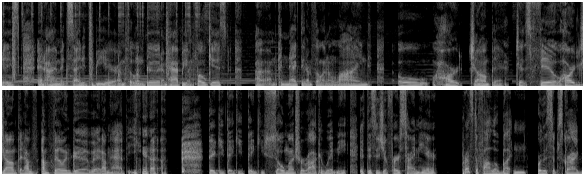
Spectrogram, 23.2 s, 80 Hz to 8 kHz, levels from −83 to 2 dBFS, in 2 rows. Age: 20-39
